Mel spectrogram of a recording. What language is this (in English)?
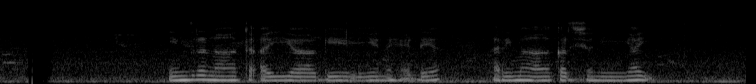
Sinhala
